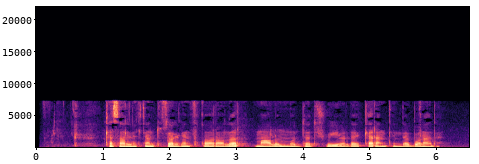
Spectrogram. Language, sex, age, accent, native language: Uzbek, male, 19-29, Surxondaryo, Uzbek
